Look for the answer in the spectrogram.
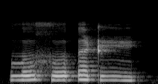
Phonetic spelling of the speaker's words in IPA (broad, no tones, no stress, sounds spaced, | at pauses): ð ʊ x ʊ ʔ ə ʈ y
